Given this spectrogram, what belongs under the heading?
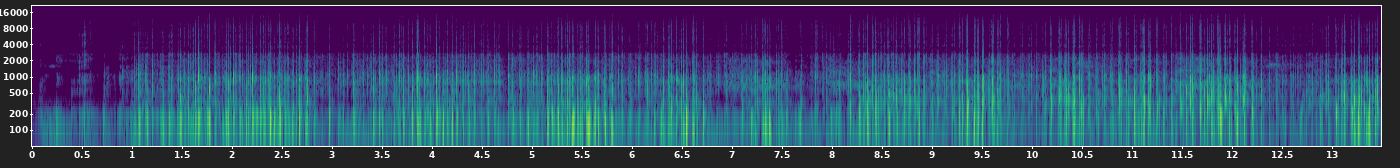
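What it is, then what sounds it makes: Plastic tub. Fingertips and nails tap quickly on the sides and top of a small, hollow white plastic tub with a label, held base-out. After a brief quiet start, a dense, continuous patter of hollow, low knocks runs to the end. It swells and dips in waves, with little bright content.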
